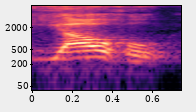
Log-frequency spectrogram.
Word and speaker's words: Yahweh: Deus tirado do tetragrama Yud-Heh-Vav-Heh, que a pronúncia seria Yahweh.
